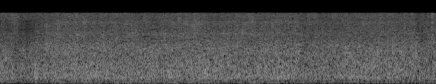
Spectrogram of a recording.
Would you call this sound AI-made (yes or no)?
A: no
